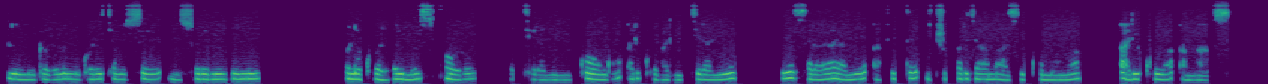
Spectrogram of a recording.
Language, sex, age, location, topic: Kinyarwanda, female, 25-35, Kigali, health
